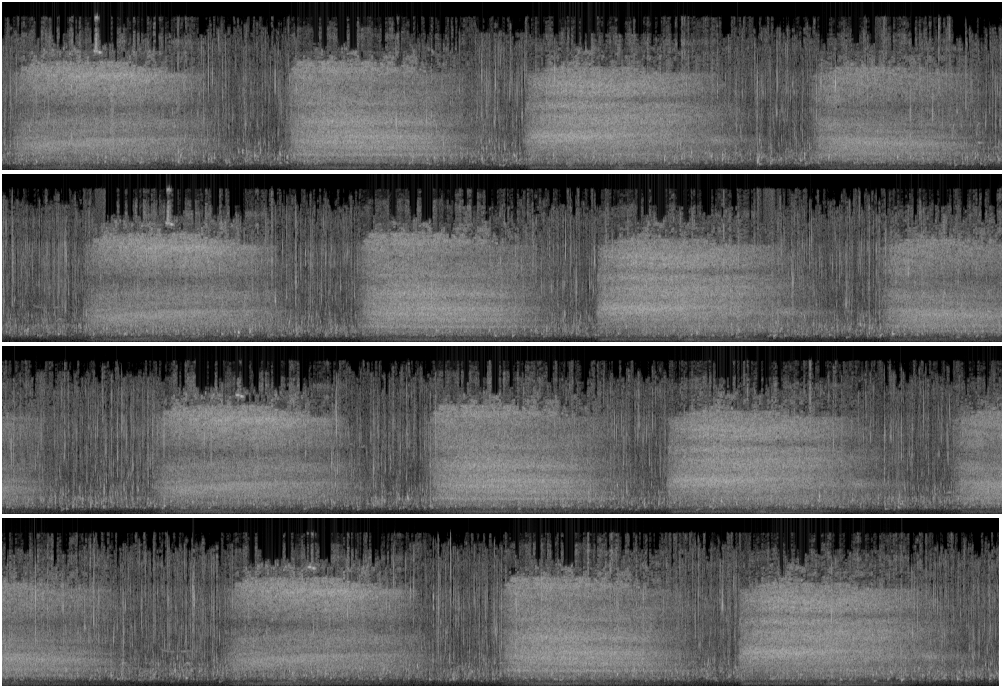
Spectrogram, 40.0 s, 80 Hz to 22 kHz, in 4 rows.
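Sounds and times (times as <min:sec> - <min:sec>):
trickling stream water: 0:00.0 - 0:39.9
high hiss: 0:00.2 - 0:02.0, 0:02.9 - 0:04.6, 0:05.3 - 0:07.3, 0:10.9 - 0:12.7, 0:13.6 - 0:15.3, 0:16.0 - 0:18.0, 0:18.9 - 0:20.2, 0:21.7 - 0:23.4, 0:24.4 - 0:26.0, 0:26.7 - 0:28.8, 0:29.6 - 0:30.9, 0:32.3 - 0:34.1, 0:35.0 - 0:36.8, 0:37.4 - 0:39.5.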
